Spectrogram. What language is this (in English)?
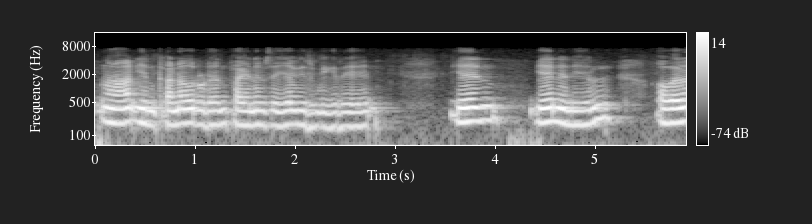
Tamil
